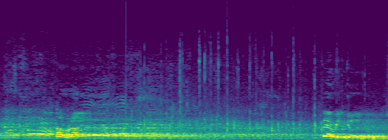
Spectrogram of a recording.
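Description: A large crowd chatters loudly in a big echoing hall.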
